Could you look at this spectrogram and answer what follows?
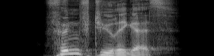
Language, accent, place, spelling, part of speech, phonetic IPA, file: German, Germany, Berlin, fünftüriges, adjective, [ˈfʏnfˌtyːʁɪɡəs], De-fünftüriges.ogg
- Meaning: strong/mixed nominative/accusative neuter singular of fünftürig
